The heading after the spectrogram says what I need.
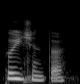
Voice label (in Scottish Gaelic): "puinnseanta", Gaelic; Faclan Nàdair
